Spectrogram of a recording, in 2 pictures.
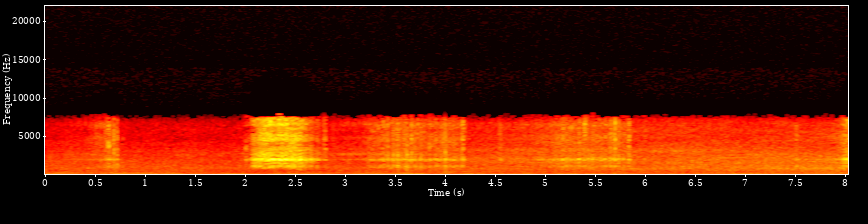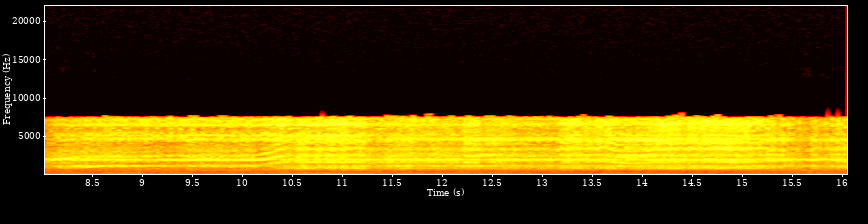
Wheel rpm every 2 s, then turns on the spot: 0, 30, 10, 0, 130, 210, 230, 230.
2-4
